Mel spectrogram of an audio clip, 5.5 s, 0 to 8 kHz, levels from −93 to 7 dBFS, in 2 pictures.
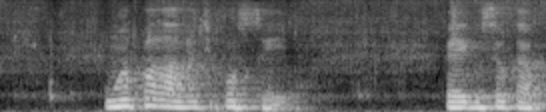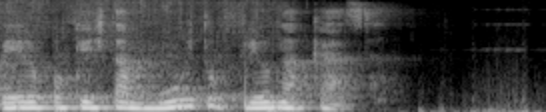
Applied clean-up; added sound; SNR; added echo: neural separator model SepFormer DNS4.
